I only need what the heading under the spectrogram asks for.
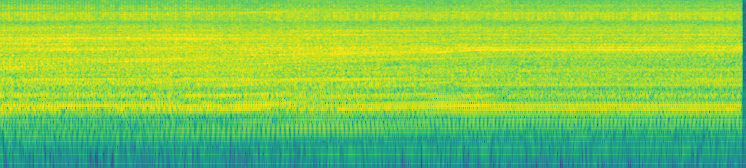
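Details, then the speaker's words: Air compressor with brushed motor on BN-LINK plug-in variable fan speed controller, slowed from highest; loud fast chattering pump, motor whine dropping slightly as speed is turned down, then cuts off; runs normally. "I want you to hear the difference in the sound as we make it slower and slower now there is no practical application in this particular case unless you're looking to reduce the noise"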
